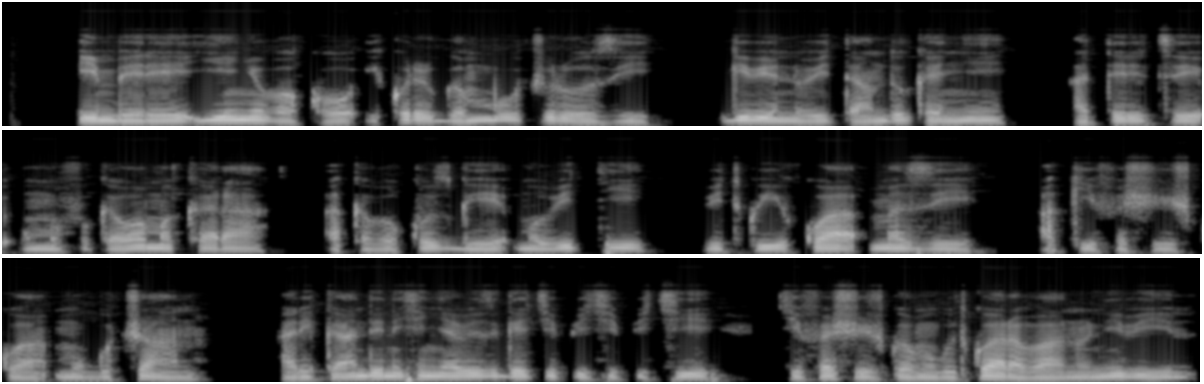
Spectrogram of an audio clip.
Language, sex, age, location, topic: Kinyarwanda, male, 25-35, Nyagatare, education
